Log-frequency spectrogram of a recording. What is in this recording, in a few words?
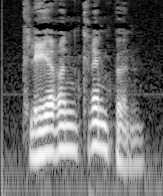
"kleren krimpen", Dutch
